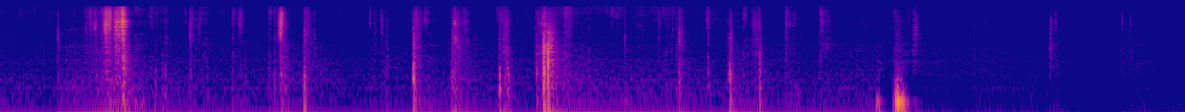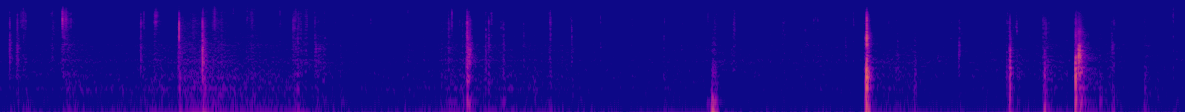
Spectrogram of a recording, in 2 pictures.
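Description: Cards shuffle and slap softly onto a surface.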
